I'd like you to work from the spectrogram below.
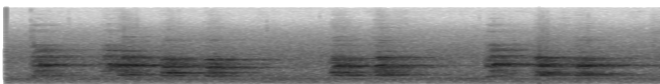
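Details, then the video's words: Dog barking in short bursts of bright, harmonic yelps, grouped in twos and threes with brief quiet gaps between clusters; a faint background hiss persists. "The Barking Lot"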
